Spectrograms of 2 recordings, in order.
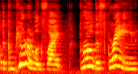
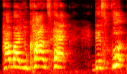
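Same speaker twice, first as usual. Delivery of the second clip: loud, raised-pitch mock threat; irate comeback; 5 semitones higher, 7 dB louder than usual. Student answering the proctor's useless advice, loud irate comeback. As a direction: throw it back at full volume.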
